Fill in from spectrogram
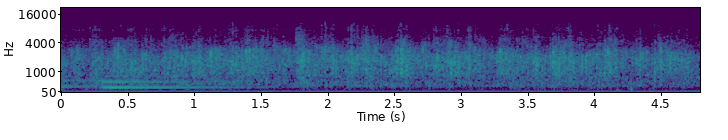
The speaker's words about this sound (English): Would you clap your hands to him again?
